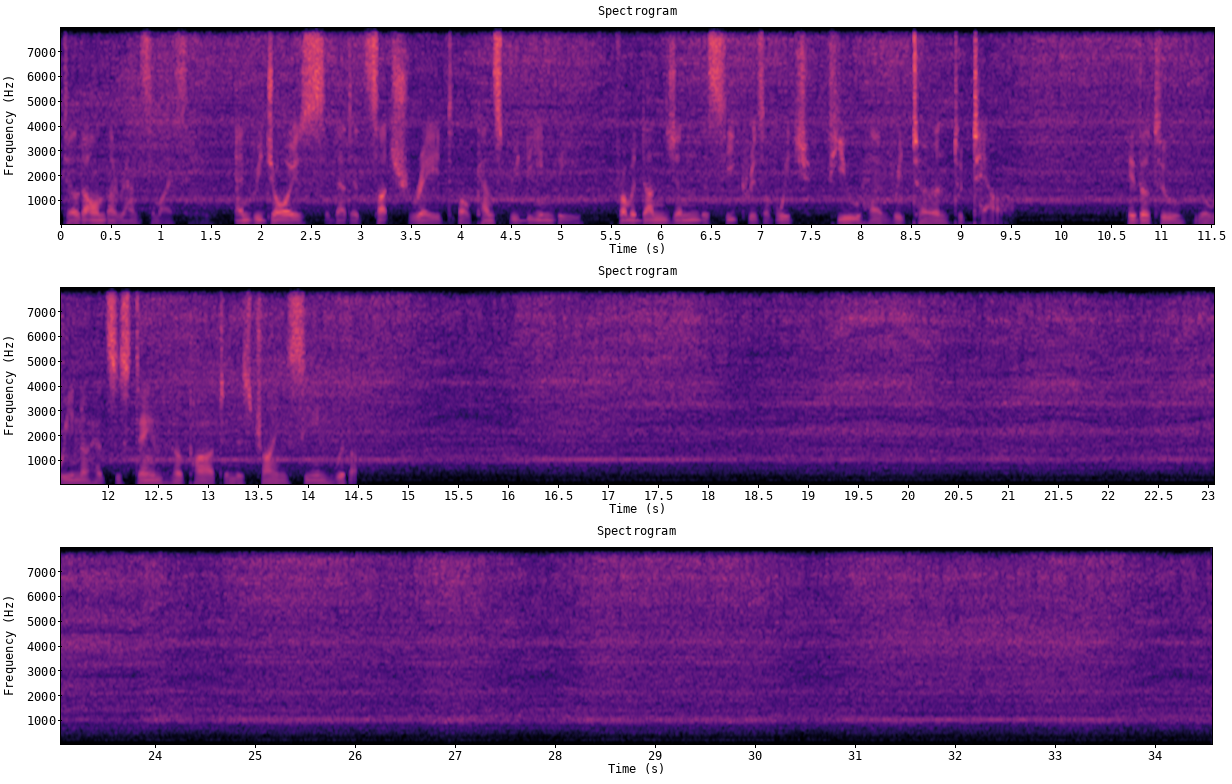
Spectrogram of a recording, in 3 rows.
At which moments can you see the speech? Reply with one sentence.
The speech can be heard from 0.0 to 9.6 s and from 10.7 to 14.5 s.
